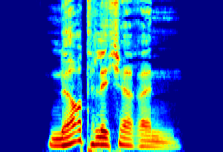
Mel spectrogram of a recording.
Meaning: inflection of nördlich: 1. strong genitive masculine/neuter singular comparative degree 2. weak/mixed genitive/dative all-gender singular comparative degree
- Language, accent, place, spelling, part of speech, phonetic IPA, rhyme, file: German, Germany, Berlin, nördlicheren, adjective, [ˈnœʁtlɪçəʁən], -œʁtlɪçəʁən, De-nördlicheren.ogg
